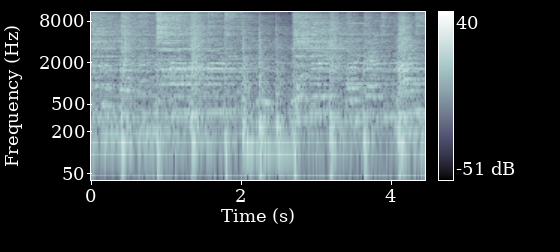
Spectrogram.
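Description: Live church band playing an instrumental passage of a hymn, with no singing: a drum kit's bass drum and snare keep a steady beat of about two hits a second over held bass notes and keyboard.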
